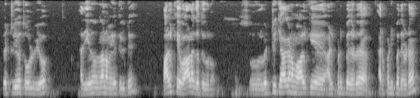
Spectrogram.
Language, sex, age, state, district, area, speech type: Tamil, male, 30-45, Tamil Nadu, Tiruvarur, rural, spontaneous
